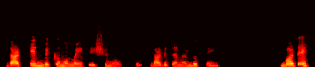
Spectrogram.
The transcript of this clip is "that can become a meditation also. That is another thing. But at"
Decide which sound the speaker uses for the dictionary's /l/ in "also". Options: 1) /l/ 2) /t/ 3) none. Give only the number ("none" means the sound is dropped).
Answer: 3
